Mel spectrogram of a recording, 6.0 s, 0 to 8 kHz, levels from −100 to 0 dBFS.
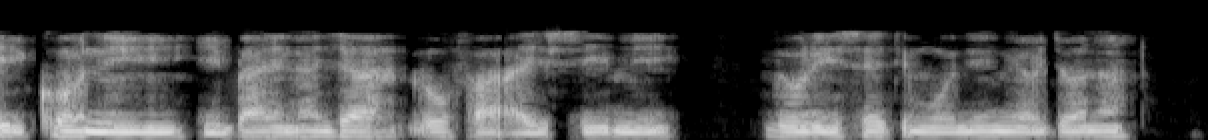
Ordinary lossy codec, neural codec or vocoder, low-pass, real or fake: AAC, 16 kbps; codec, 16 kHz, 8 kbps, FreqCodec, larger model; 7.2 kHz; fake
